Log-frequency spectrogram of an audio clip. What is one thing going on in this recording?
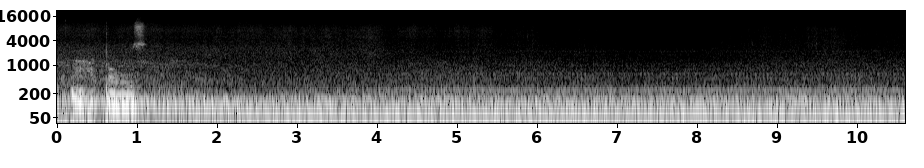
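A boat engine hums steadily at low pitch.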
